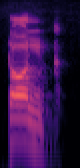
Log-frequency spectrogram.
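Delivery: टॉल्क with the L wrongly sounded before K; mispronounced with L. Shown as a demonstration. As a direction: say टॉल्क, voicing the silent L. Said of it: "हम इसको ऐसे नहीं बोलते". (टॉल्क में L बोलकर गलत उच्चारण)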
